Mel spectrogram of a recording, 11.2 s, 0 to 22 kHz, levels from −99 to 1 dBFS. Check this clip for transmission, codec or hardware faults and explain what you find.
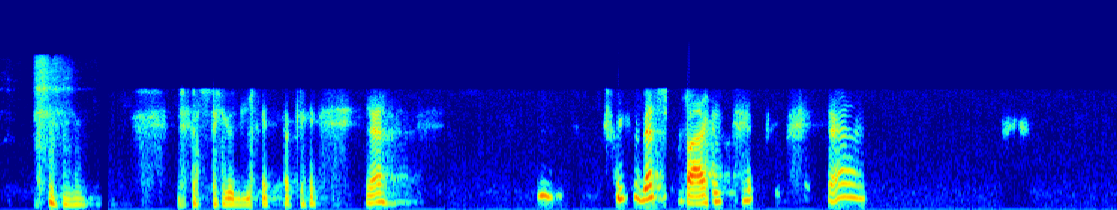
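Two faults occur, both near the start and linked to one network change.

A handover gap runs from 1.01 to 1.09 s. While the call was moved from one network to another, no speech frames arrived for 80 ms, so the speech dies away within a few tens of milliseconds and returns only when the new link begins carrying audio. Whatever was said in that window is lost. On a waveform it is a flat, empty stretch. On a spectrogram it is a thin vertical blank band across all frequencies.

A fallback to narrowband follows at 1.09 s and lasts to the end. Before the switch the speech carries the fuller band of the AMR wideband (HD Voice) codec, at a quality consistent with about 12.65 kbit/s. After it, the call lands on an older narrowband codec, sounding like AMR-NB at around 7.4 kbit/s, and nothing above 4 kHz survives. 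The speech turns duller, boxier and rougher. A spectrogram shows energy up to roughly 7 kHz before 1.09 s, then a hard horizontal ceiling at 4 kHz with empty space above.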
